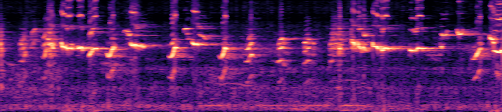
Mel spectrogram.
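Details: White-rumped shama song played as a lure to set silent or sluggish shamas singing: loud, clear whistled phrases and chattering notes in rapid succession, bursts roughly every half second, over a faint low hum.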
